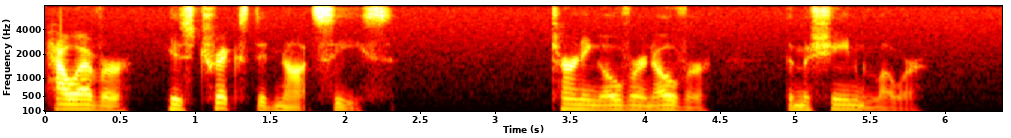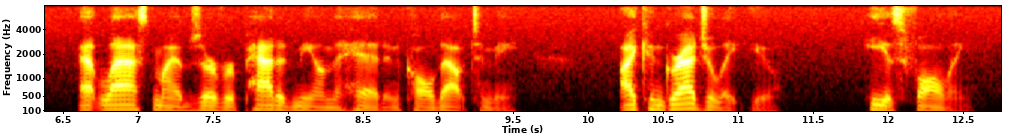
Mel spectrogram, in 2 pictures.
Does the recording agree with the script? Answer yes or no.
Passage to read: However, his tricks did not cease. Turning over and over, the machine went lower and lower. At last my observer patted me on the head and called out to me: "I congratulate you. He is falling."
no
